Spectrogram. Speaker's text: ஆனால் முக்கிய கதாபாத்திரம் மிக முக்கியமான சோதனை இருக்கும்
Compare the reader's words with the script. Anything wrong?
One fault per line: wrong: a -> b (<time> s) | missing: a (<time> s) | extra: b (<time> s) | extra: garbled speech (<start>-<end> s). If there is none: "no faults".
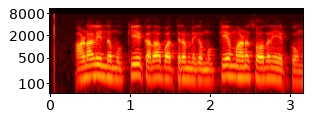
extra: இந்த (0.6 s)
